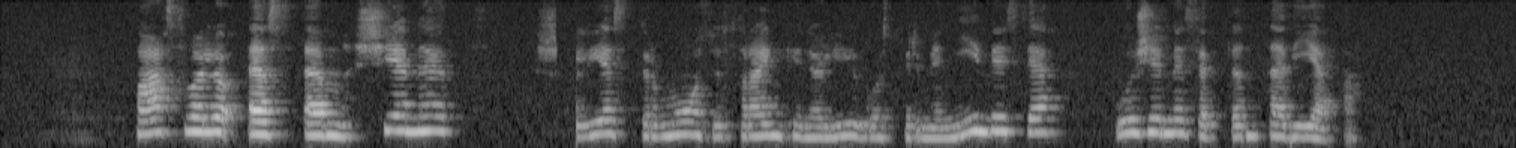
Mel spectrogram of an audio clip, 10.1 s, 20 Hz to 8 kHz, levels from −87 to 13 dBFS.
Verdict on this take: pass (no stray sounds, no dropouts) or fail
fail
